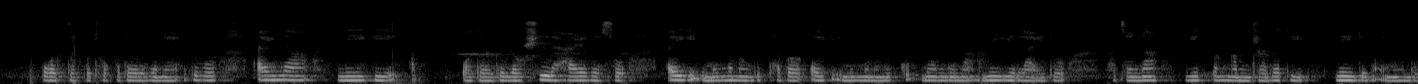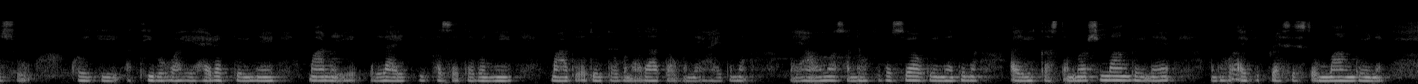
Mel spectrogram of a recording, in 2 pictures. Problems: none marked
